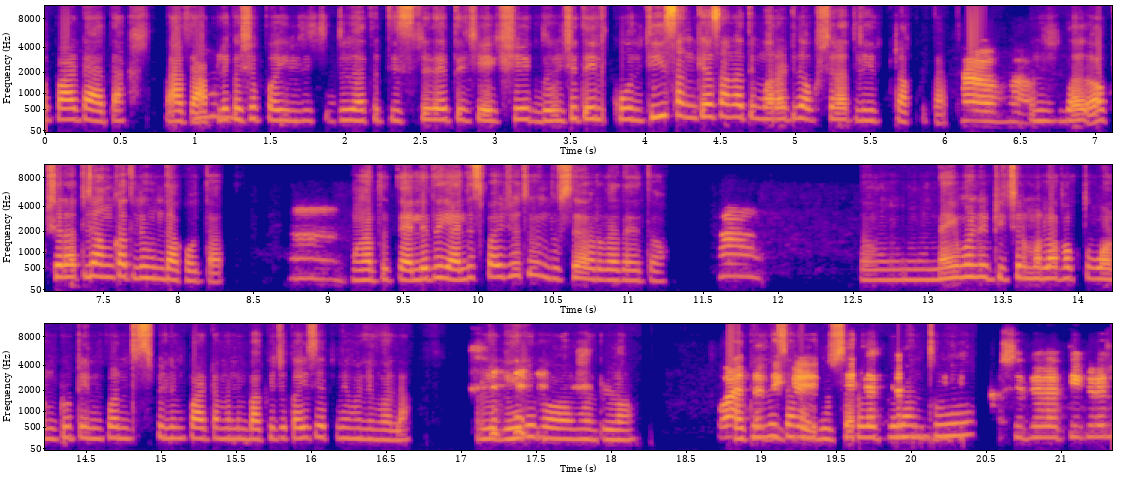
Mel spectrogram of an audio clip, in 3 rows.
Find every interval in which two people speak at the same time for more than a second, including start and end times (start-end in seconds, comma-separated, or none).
18.8-20.4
